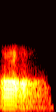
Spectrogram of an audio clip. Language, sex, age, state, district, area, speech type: Malayalam, male, 60+, Kerala, Kottayam, rural, conversation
